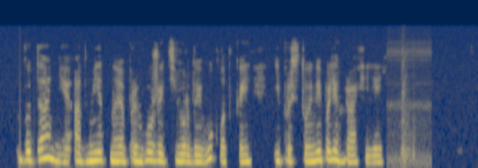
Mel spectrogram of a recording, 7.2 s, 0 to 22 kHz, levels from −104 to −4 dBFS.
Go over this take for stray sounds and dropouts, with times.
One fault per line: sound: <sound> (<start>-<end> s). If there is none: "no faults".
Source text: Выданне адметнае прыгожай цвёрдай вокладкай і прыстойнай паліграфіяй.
sound: thud (6.0-6.3 s)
